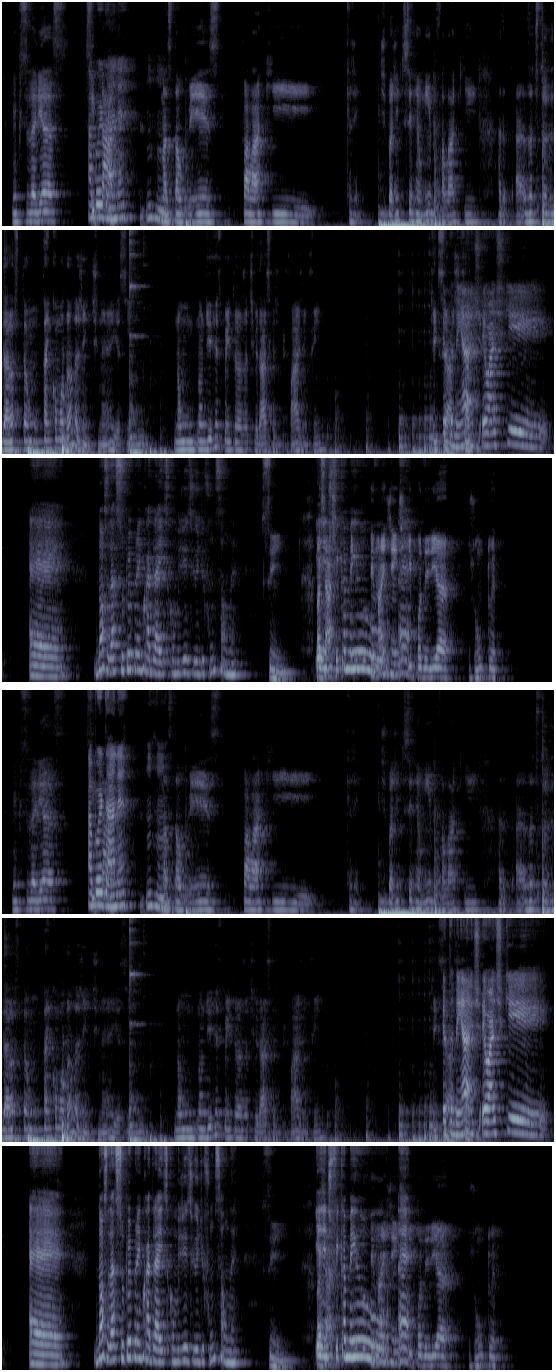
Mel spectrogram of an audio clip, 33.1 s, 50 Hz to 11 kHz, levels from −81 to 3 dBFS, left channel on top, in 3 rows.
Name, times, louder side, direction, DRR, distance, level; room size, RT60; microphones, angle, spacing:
voice 1, 0.2-1.3 1.7-2.3 2.8-2.9 3.2-4.3 4.8-6.3 6.9-7.2 7.6-14.0 14.5-17.5 19.6-20.5 27.3-28.8 29.5-31.1 31.4-32.0, left 3 dB, 30° left, 10 dB, 0.5 m, -40 dB
voice 2, 1.7-2.5 2.9-3.4 19.9-22.0 22.6-23.4 23.9-26.8 28.3-30.2, right 4 dB, 35° right, 10 dB, 0.6 m, -33 dB
sound 1, 3.0-3.9 4.5-4.6 5.5-5.6 7.5-13.2 13.6-14.6 15.7-15.8 16.3-16.8 17.1-17.9 18.3-20.7, equal, 5° left, 1.0 m, -37 dB
10.5 x 10.5 x 3.6 m, 0.80 s
head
